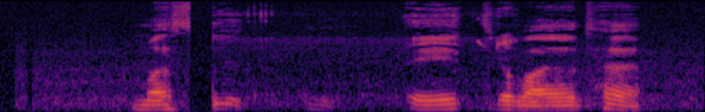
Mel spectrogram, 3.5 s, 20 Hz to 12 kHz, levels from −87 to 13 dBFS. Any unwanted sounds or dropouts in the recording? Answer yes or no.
yes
